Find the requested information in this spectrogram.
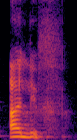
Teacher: الف کو ہم لوگ صرف ایک الف لمبا کریں گے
